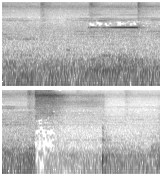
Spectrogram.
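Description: Kitchen towel paper rewinding machine running with a steady mechanical din and faint repeated clicks. A brief high beep sounds about two seconds in, and just before four seconds a short loud burst of compressed-air hiss, after which the running is quieter.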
